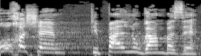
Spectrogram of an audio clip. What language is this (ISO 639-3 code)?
heb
